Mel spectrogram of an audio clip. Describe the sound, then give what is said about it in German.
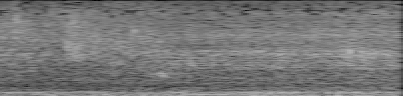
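Warm tap water runs steadily while hair is rinsed, a continuous, even rushing and splashing hiss with no breaks or talk. “spüle das nochmal mit Warmwasser so ein bisschen nach.”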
